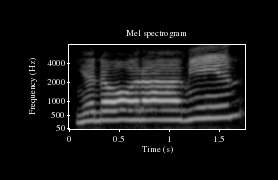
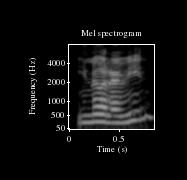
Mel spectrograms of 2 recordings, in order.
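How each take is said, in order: First: Slow, drawn-out, rising question; hammed-up, long-held questioning tone; exaggerated repeat. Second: Said in the usual way.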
